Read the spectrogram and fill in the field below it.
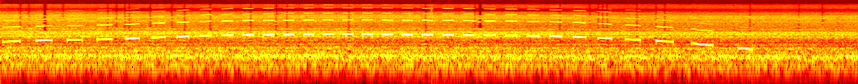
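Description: A variometer beeps rapidly, its pitch rising, then falling away until it stops.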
